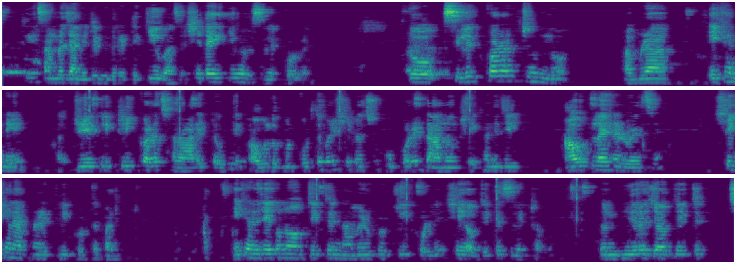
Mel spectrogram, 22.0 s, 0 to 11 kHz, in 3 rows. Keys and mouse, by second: 4.0-5.3 drag, 5.3 middle click, 5.4-6.9 drag, 8.3 click, 9.1 click, 18.6 click.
